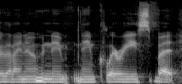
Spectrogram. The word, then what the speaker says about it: Clarice: I know who named Clarice, but they pronounce it ClariS. So, we should say ClariS as weird as she creepy from the very beginning.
